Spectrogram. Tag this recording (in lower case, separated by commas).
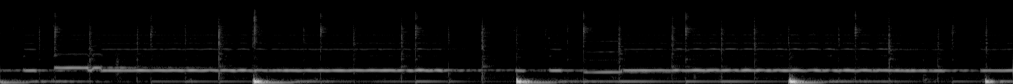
soul music, music, flute, soundtrack music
